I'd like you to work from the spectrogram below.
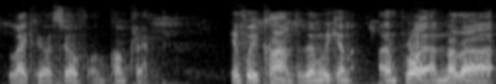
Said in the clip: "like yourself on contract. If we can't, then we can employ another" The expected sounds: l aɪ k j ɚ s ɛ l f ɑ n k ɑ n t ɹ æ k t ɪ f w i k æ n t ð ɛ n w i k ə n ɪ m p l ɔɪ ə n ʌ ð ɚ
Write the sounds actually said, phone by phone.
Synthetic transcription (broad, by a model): l aɪ k j ɚ s ɛ l f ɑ n k ɑ n t ɹ æ k t ɪ f w i k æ n t ð ɛ n w i k ə n ɪ m p l ɔɪ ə n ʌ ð ɚ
